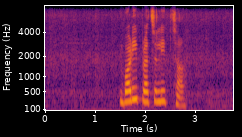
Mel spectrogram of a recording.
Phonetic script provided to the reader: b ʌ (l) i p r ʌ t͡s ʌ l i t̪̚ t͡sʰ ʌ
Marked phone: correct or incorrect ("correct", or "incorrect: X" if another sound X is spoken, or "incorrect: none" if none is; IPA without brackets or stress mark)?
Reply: incorrect: ɽ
